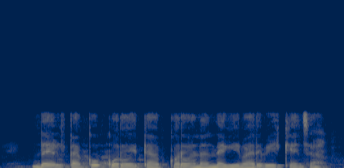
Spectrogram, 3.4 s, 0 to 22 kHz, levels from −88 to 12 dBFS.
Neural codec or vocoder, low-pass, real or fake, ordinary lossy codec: codec, 16 kHz, 2 kbps, FreqCodec, larger model; 7.2 kHz; fake; none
